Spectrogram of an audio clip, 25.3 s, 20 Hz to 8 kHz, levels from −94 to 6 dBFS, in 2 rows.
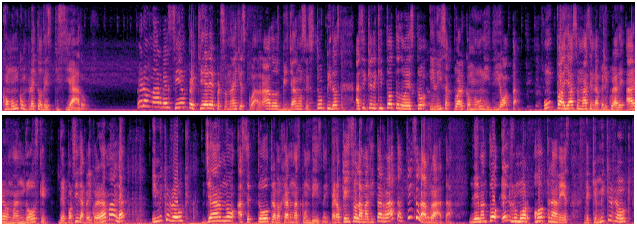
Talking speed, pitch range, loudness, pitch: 170 wpm, 165-255 Hz, -15 LUFS, 210 Hz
